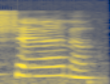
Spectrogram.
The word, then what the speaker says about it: Shanna: tv and she's like my name is shanna that rhymes with banana and this is shanna's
